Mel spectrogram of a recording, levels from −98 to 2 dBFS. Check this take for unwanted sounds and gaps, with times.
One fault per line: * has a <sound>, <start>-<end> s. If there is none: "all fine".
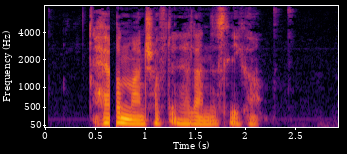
* has a dropout, 0.6-0.7 s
